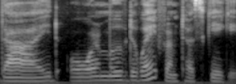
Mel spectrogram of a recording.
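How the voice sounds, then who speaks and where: Her pitch is very deep and low, and her pace is fairly slow. The woman is heard on a very clean recording with a silent background. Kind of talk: documentary narration.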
